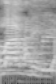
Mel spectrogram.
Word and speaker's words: Levy: Levy.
